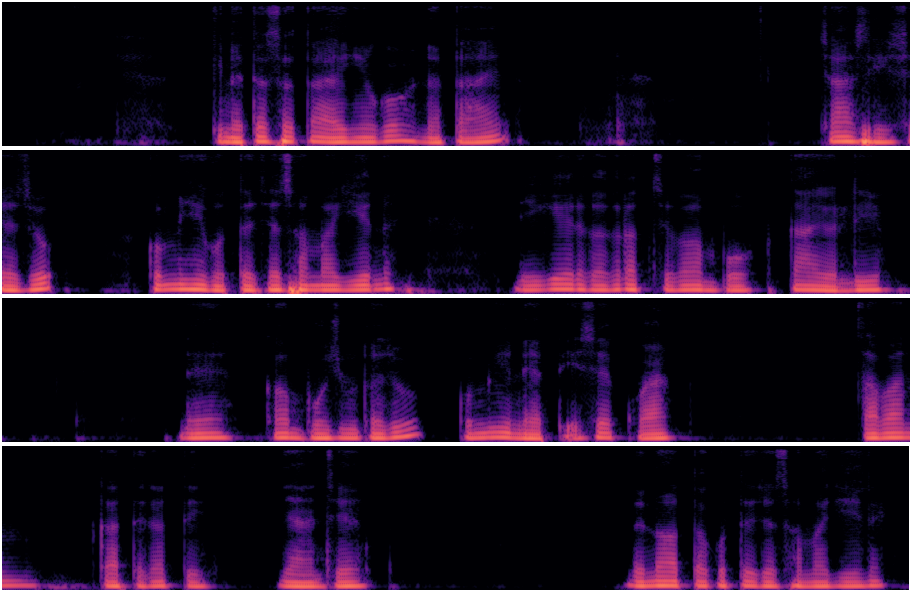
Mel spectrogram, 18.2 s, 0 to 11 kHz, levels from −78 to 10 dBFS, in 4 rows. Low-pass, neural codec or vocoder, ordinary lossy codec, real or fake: 9.9 kHz; codec, 24 kHz, 1.2 kbps, DualCodec; Opus, 32 kbps; fake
